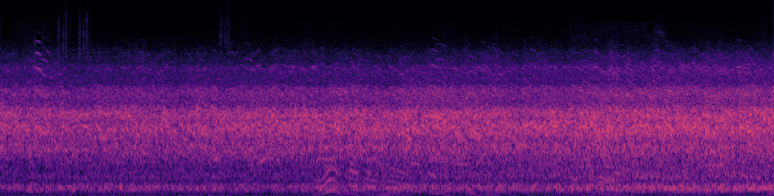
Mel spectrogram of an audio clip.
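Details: A flock of greater white-fronted geese takes off as one from a marsh as the sun rises. Thick layered honking fills the whole stretch, a loud, steady din of many overlapping calls.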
